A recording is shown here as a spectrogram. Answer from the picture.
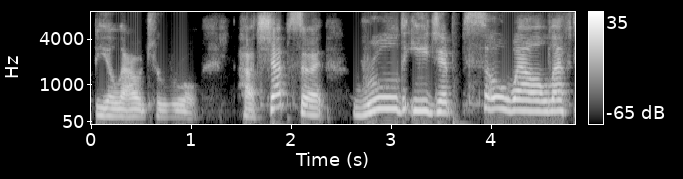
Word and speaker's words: Hatshepsut: How do you pronounce it? Hatshepsut? Hatshepsut.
